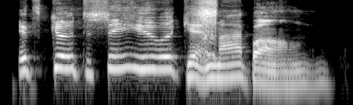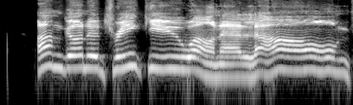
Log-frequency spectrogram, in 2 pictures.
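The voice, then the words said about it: Singing with a country twang. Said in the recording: “Some country twang.”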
